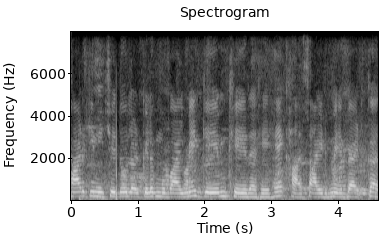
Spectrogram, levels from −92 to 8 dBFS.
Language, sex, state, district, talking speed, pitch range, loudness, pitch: Hindi, female, Haryana, Rohtak, 210 wpm, 180-205 Hz, -14 LUFS, 195 Hz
